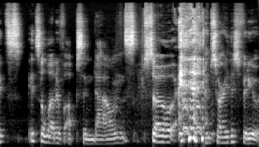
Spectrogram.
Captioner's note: laugh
